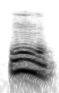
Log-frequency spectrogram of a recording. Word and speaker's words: U: তে সেম ভাবে দেখেন ইউ হ্যাঁ আমরা ইংলিশে বলি কি ইউ তারা বলতেছে উঁচ দেখেন রসু রসুর মত আর কি উম উ মনে রাখতে হবে এটাকে উকে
